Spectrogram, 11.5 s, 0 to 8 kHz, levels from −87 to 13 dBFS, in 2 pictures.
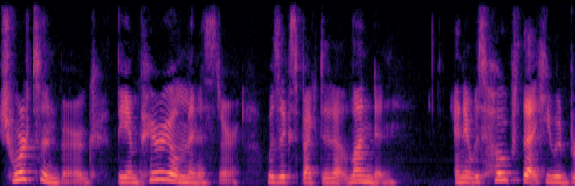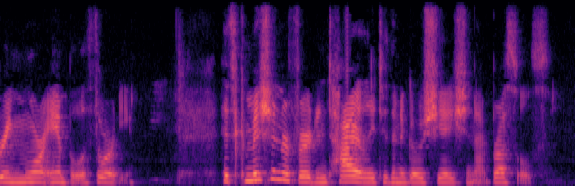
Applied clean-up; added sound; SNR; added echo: none; none; none; none.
